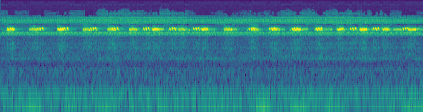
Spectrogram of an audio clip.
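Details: Study-session backdrop of grass insect calls, short bright chirps pulsing roughly three per second in an even rhythm, a thin constant whine overhead and a low rumble underneath.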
